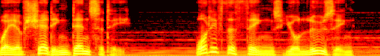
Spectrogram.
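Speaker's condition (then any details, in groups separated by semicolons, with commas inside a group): No condition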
